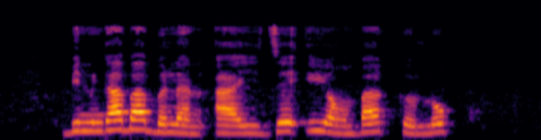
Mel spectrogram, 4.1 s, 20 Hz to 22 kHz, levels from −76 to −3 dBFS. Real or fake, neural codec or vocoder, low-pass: real; none; 10.8 kHz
